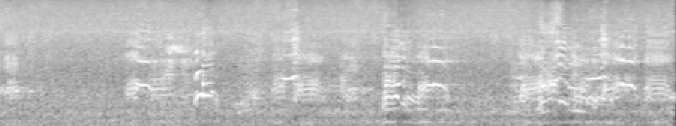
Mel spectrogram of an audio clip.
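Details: A flock of geese calling in the dark by the downtown Milford, Connecticut waterfall, a near-continuous chatter of overlapping, nasal honks, some rising, heard above the constant roar of the falls.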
